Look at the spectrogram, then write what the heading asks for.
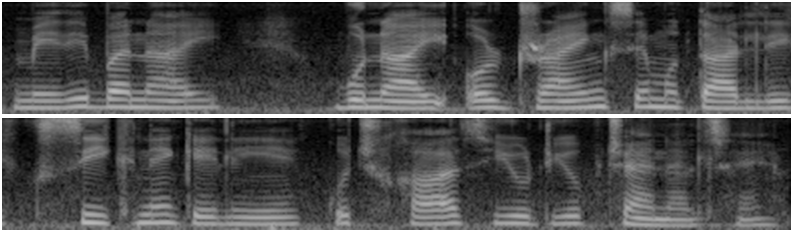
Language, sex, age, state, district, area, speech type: Urdu, female, 30-45, Delhi, North East Delhi, urban, spontaneous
